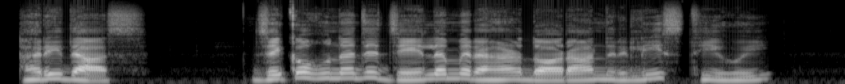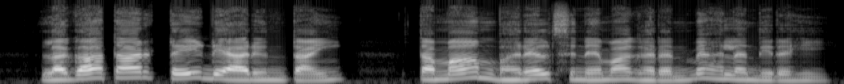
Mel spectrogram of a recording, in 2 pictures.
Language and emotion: Sindhi, neutral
